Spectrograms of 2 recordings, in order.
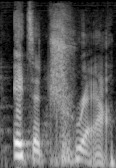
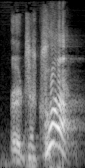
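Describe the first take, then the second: First: It is said in a plain, normal voice. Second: It is said as a Star Wars impression.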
